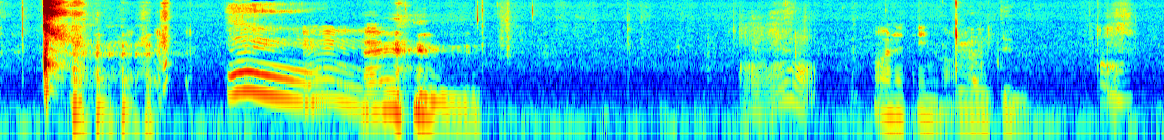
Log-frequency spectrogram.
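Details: One-month-old baby sneezing: a sharp burst followed by squeaky vocal sounds, with adult voices in the room; an ordinary infant sneeze.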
